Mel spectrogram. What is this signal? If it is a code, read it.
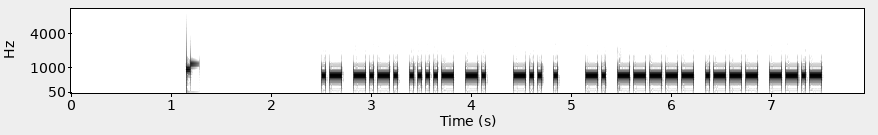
Morse code, heard as a keyed tone, about 30 wpm, 700 Hz. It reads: AC4N DE N0JQ
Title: USA Callsign DE Callsign - 4 Characters - 30wpm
